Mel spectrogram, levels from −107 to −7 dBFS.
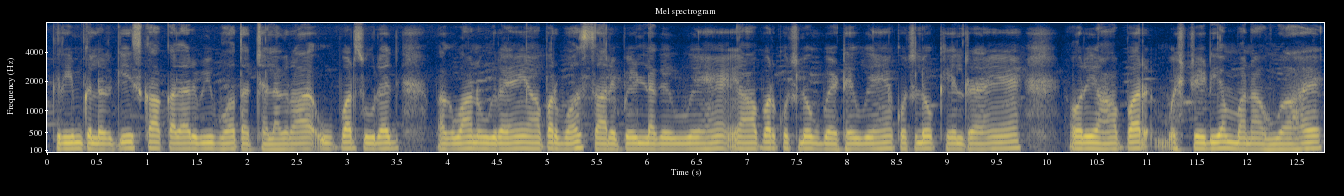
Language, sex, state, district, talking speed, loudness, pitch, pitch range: Hindi, male, Uttar Pradesh, Deoria, 205 wpm, -27 LUFS, 130 Hz, 130-135 Hz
